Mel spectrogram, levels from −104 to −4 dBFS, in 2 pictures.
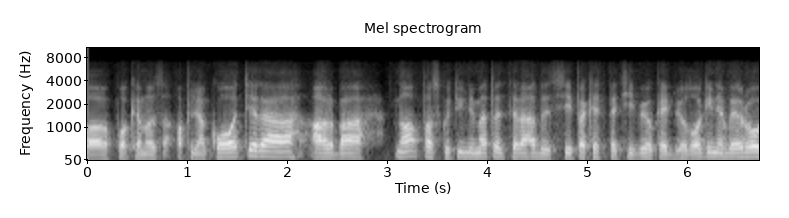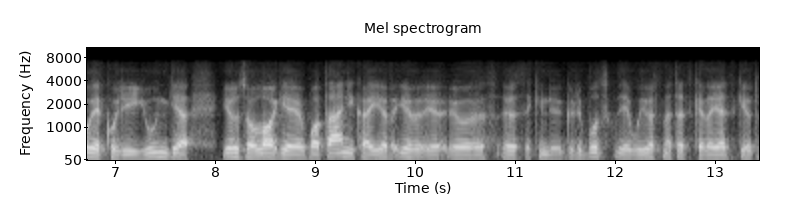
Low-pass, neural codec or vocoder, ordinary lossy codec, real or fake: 7.2 kHz; codec, 16 kHz, 0.3 kbps, FocalCodec; MP3, 96 kbps; fake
